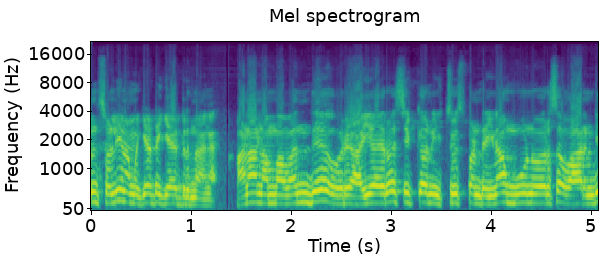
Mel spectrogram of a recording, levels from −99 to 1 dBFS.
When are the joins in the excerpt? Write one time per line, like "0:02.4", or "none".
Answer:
0:01.3

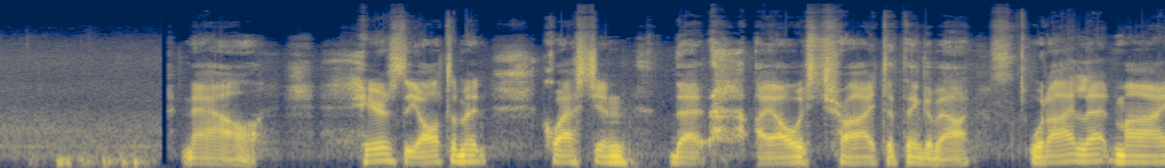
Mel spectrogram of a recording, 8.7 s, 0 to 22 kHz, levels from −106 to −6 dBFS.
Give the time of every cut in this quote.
0:01.2

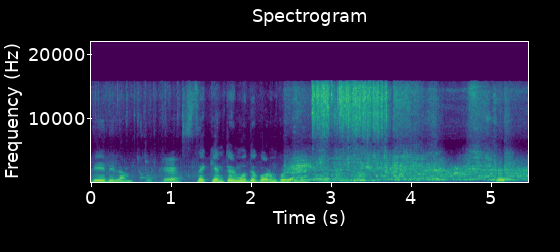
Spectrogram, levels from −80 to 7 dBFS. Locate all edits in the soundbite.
0:01.2

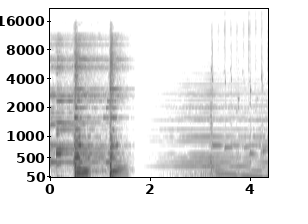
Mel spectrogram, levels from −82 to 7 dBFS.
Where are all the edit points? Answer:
0:01.5

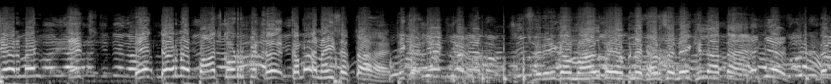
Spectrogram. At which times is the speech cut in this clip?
0:04.1

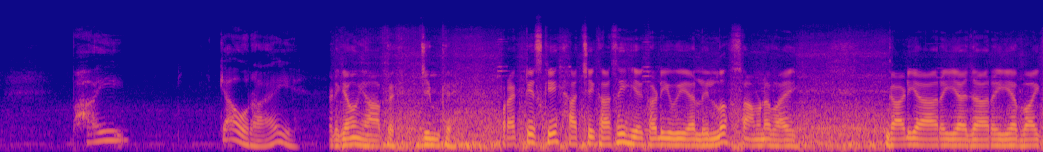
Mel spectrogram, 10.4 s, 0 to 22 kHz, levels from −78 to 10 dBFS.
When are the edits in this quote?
0:03.3

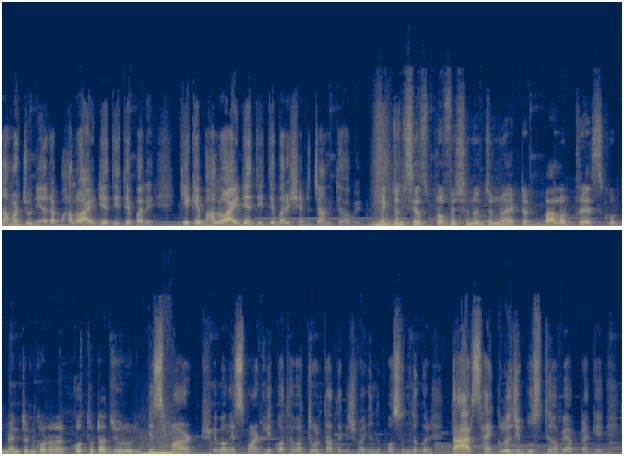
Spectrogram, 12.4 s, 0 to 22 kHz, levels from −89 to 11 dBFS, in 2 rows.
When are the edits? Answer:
0:03.6
0:07.7
0:10.6

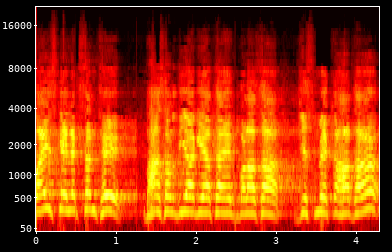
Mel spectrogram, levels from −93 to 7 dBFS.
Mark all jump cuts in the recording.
0:01.2

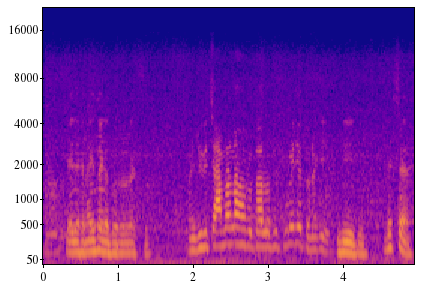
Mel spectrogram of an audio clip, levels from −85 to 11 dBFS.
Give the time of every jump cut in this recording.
none

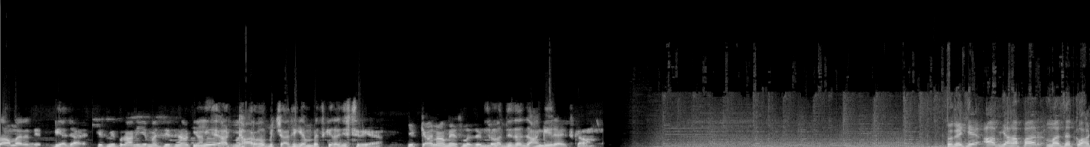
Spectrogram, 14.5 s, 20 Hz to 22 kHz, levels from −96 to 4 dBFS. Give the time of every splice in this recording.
none

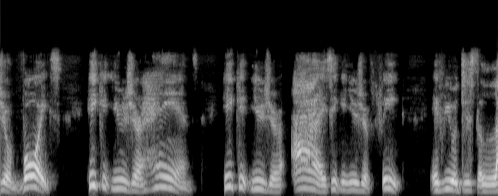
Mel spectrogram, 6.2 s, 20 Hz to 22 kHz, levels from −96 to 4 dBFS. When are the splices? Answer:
none

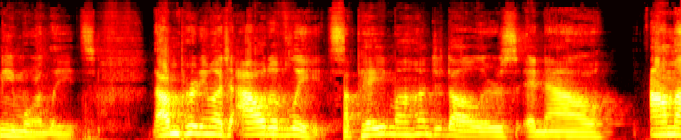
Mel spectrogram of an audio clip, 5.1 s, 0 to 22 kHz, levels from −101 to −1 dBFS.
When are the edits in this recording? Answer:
0:02.6

